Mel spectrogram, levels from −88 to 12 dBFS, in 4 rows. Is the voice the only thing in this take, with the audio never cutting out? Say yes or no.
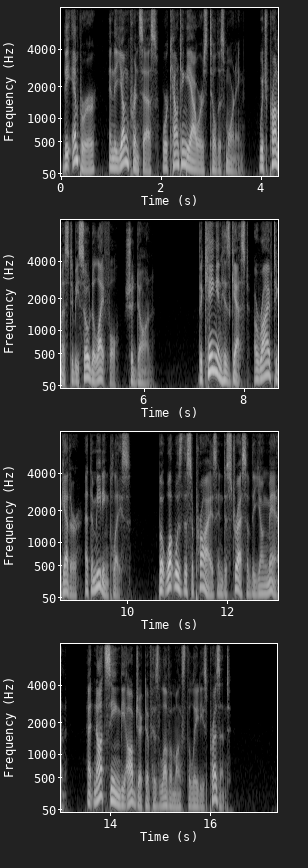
yes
